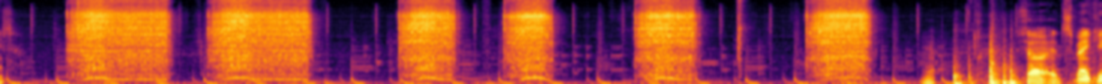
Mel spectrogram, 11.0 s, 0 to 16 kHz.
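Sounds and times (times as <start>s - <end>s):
impact driver bursts: 0.7s - 3.2s, 4.0s - 5.6s, 6.4s - 7.0s, 8.0s - 8.8s.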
